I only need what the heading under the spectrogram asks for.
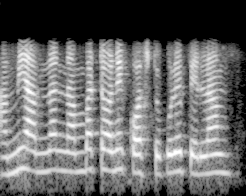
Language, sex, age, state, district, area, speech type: Bengali, female, 18-30, West Bengal, Cooch Behar, urban, conversation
